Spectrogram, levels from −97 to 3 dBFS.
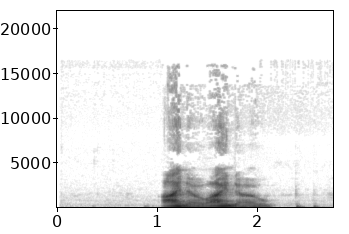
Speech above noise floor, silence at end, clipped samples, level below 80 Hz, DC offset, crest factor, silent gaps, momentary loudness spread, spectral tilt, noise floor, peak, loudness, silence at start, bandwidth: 49 dB; 0.35 s; under 0.1%; -50 dBFS; under 0.1%; 20 dB; none; 15 LU; -7 dB/octave; -70 dBFS; -4 dBFS; -22 LUFS; 1.05 s; 16 kHz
